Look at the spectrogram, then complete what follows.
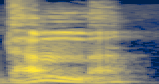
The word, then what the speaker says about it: dhamma: It is the term dharma, pronounced dhamma in Prakrit dialects such as Pali.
